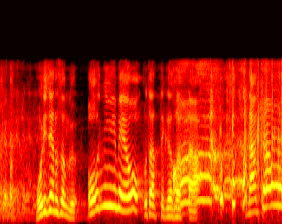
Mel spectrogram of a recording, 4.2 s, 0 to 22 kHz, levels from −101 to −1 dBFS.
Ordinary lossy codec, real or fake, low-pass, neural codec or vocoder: none; fake; 7.2 kHz; codec, 24 kHz, 6 kbps, HILCodec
